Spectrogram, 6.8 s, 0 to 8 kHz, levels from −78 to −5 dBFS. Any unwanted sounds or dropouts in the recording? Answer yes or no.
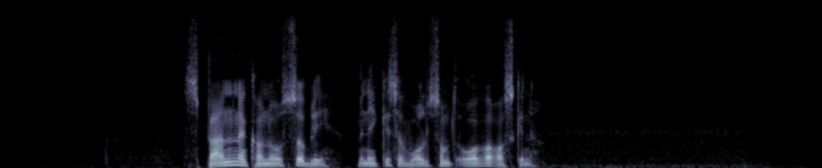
no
